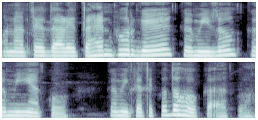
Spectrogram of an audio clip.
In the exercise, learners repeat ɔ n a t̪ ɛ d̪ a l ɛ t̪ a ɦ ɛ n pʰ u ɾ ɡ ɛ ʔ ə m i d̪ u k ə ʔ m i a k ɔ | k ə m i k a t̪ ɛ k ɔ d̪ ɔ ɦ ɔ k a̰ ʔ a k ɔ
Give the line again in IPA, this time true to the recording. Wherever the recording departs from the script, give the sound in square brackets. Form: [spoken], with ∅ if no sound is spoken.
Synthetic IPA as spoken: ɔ n a t̪ ɛ d̪ a [ɽ] ɛ t̪ a ɦ ɛ n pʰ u ɾ ɡ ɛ [k] ə m i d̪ [ɔ] k ə [∅] m i a k ɔ | k ə m i k a t̪ ɛ k ɔ d̪ ɔ ɦ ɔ k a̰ ʔ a k ɔ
